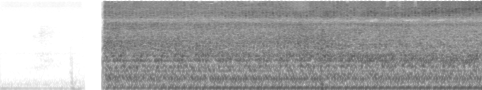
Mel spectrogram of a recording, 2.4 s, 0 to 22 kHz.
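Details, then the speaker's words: Toyota (Lexus) RX350 at idle with the water pump belt removed: smooth, quiet steady idle with no rattle, showing the timing chain components are fine and the rattle came from the water pump. "all right so with the water pump or with the belt removed kind of much quieter already that's a good thing that means our chain drive timing component components all that are good"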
